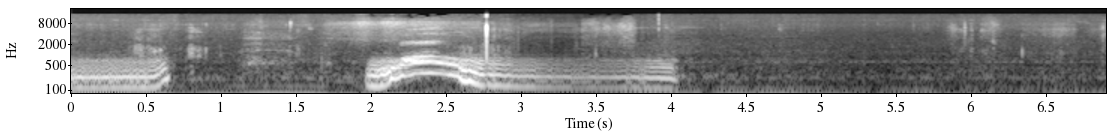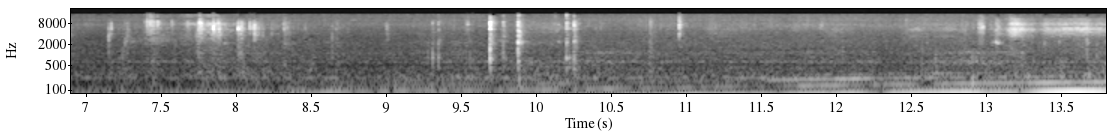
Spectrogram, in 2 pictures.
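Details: Pet cat growling while eating cat food, guarding it when petted; a loud, drawn-out moaning growl rises and falls over about two seconds, then quieter low rumbling and chewing noises follow.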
